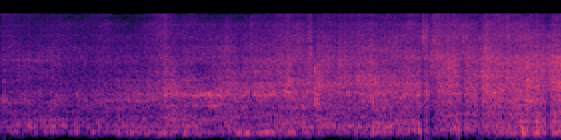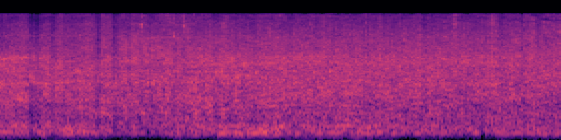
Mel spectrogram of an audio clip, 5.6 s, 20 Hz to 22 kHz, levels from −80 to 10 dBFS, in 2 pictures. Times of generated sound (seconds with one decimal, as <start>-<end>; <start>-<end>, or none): 0.0-3.4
